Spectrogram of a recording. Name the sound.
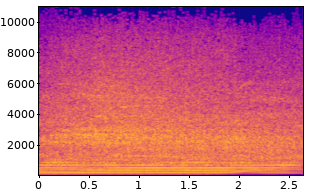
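foghorn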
